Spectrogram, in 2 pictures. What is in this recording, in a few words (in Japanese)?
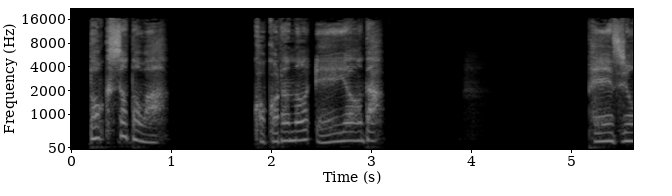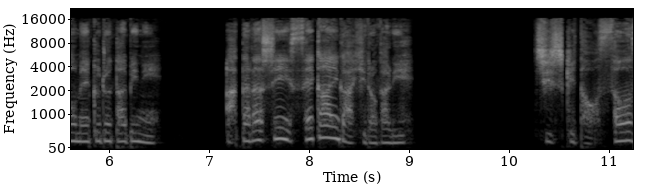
ナレーション 読書; ナレーション③読書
